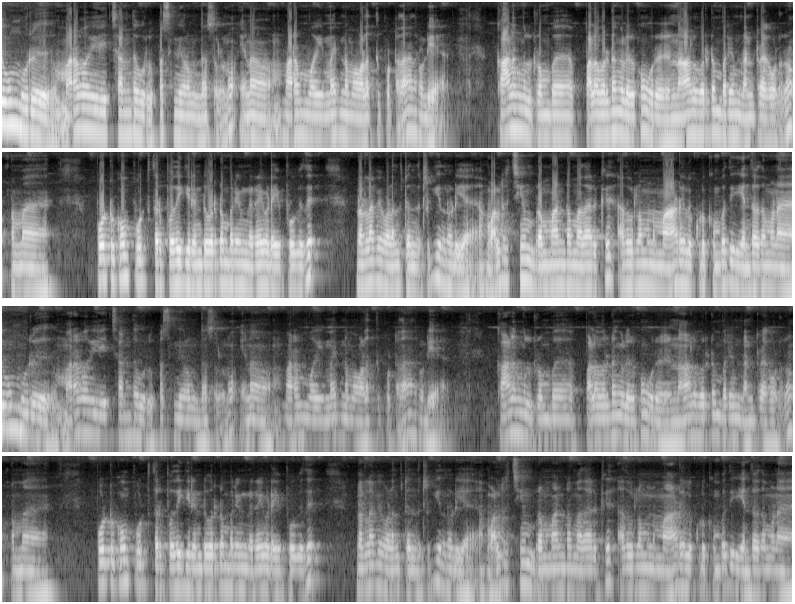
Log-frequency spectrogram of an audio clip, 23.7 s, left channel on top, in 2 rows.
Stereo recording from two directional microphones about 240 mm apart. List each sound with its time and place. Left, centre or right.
0.0 s speech: left; by 23.6 s centre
